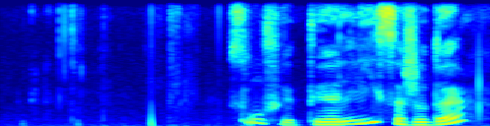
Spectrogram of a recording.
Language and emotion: Russian, neutral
